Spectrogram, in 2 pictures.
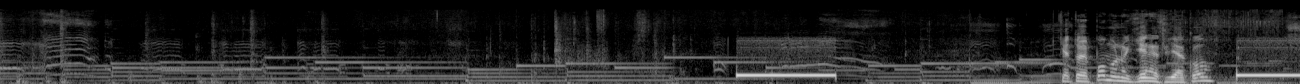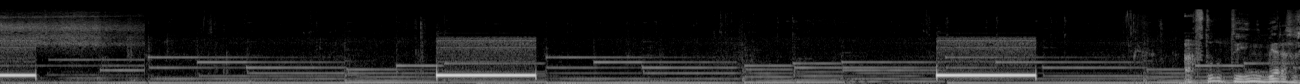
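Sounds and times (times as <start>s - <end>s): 
telephone ringing tone: 7.4s - 8.4s, 12.4s - 13.4s, 17.4s - 18.4s, 22.4s - 23.4s
speech: 10.6s - 12.2s
electronic dialing-style tones stepping between pitches: 12.4s - 13.4s, 17.4s - 18.4s, 22.4s - 23.4s.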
